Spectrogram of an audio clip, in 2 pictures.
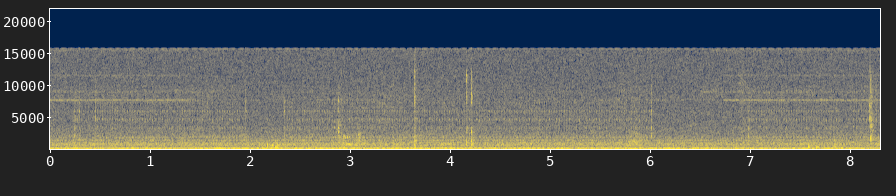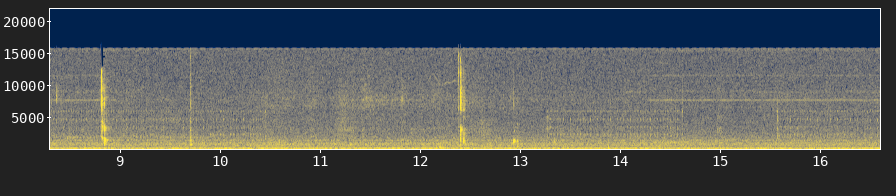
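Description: A man sips a drink from a glass, close by.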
